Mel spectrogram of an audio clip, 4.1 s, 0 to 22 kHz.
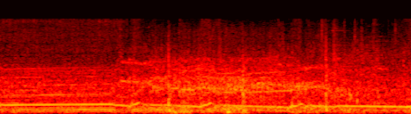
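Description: Car tires squealing and skidding under hard braking in Forza Horizon 5, a steady engine drone with falling tone pitch running underneath as the slide continues, loud and close throughout.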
